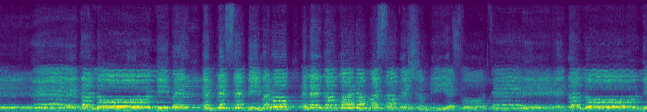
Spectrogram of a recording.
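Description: Mixed choir of men's and women's voices singing a hymn together, with notes held and moving in harmony.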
